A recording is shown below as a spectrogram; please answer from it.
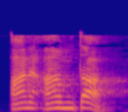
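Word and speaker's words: أَنْعَمْتَ: Alif zabar noon an. Ain zabar mim am. An te zabar ta. An'amta. An'amta. An'amta.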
